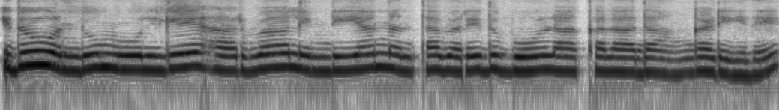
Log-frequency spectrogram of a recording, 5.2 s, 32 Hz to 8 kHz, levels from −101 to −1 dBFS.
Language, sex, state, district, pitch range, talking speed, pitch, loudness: Kannada, female, Karnataka, Bidar, 230-255 Hz, 125 wpm, 240 Hz, -15 LUFS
